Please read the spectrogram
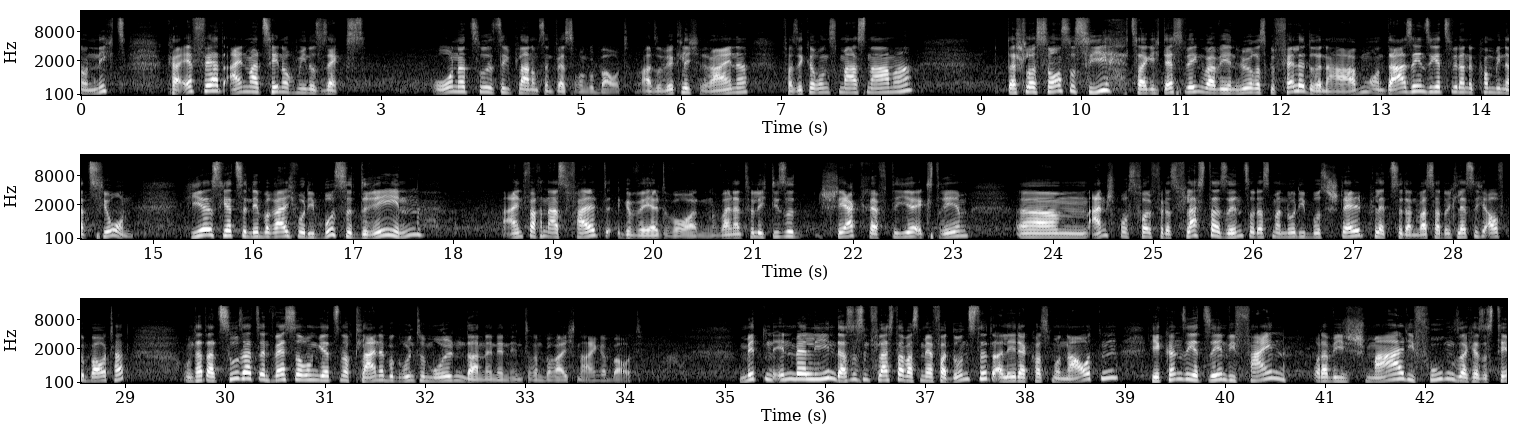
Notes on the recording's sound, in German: live von der GaLaBau Messe 2022.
